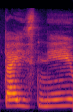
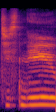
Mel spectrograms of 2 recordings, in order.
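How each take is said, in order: First: The name is pronounced like Taisney. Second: The name is pronounced like Tisney. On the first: "ou Taisney" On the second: "c'est pas Tisney"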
